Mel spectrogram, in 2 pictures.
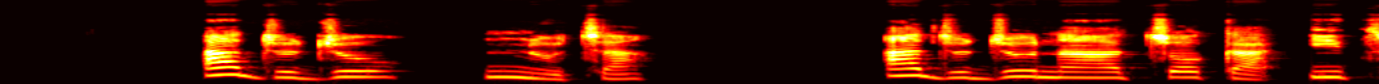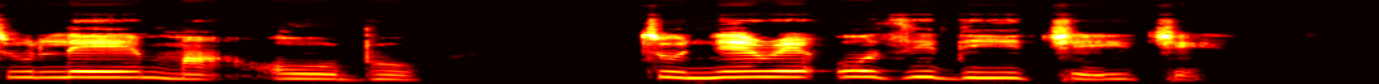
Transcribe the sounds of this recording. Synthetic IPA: a˦d͡ʒʊ˨d͡ʒʊ˦ | n̩˦ɲo˨t͡ʃa˦ | a˦d͡ʒʊ˨d͡ʒʊ˦na˨a˨t͡ʃɔ˦ka˨i˦tu˦le˦ma˨o˨bʊ˨ | tʊ˨ɲe˦ɾe˦ʔo˦zi˦di˨i˦t͡ʃe˨i˦t͡ʃe˨

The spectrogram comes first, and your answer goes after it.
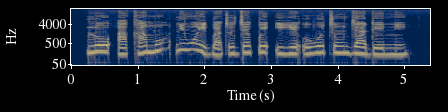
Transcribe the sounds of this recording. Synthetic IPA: lo˧a˨kʰa˨˦mɔ̃˦nĩ˦w̃ɔ̃˦i˦˨ɡ͡ba˨to˨˧˦d͡ʒɛ˦k͡pe˦i˧je˧ʔo˧wo˦tũ˦n̩˦d͡ʒa˦˨de˧nĩ˧

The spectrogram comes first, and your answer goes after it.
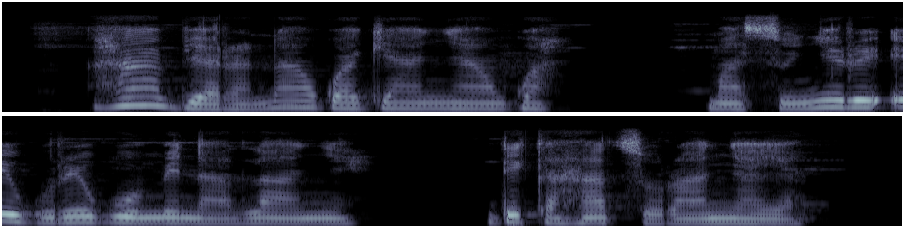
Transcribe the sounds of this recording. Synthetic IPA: ɦa˦bja˨ɾa˨na˦ɡʷa˦ɡɪ˦a˦ɲ˦a˦ɡʷa˦ | ma˨so˨ɲe˦ɾe˦ʔe˦ɡʷu˨ɾe˦ɡʷo˨me˦na˨a˨la˦a˦ɲɪ˦ | dɪ˦ka˨ɦa˦tʊ˨ɾa˦ɲa˦ja˦

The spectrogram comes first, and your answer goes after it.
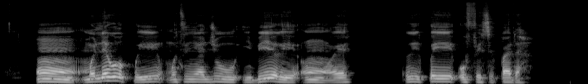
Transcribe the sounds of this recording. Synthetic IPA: ũ˦ũ˨mo˧le˦ɾo˦˨k͡pe˨˦mo˧ti˧j̃ɛ̃˧d͡ʒu˦˧i˨bi˨˦e˦˨ɾe˨ʔũ˧˨ũ˨ɾɛ˧ | ɾi˦k͡pe˦o˧fe˨si˨k͡pa˧da˨

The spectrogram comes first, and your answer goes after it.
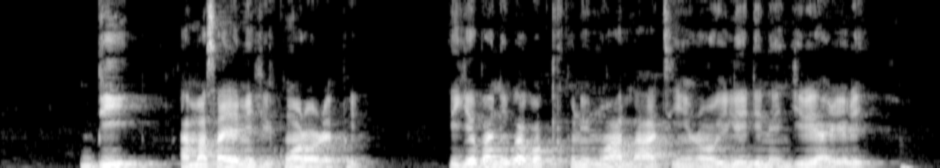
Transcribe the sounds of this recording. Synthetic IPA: bi˨˦a˦˨mã˨˧˨sa˧jɛ˧mĩ˧˦fi˧kũ˦ɔ˦ɾɔ˧ɾɛ˨k͡pe˨˦ | i˧d͡ʒɔ˦ba˦nĩ˦ɡ͡bɛ˦˨wɔ˧˦ki˧kũ˦nĩ˦nũ˦a˦˨la˨˦a˦˨ti˧˦ĩ˨ɾ̃ã˧o˧ɾi˦le˦˨de˧nã˨d͡ʒi˦i˦a˦˨ɾe˨˦ɾe˦˨

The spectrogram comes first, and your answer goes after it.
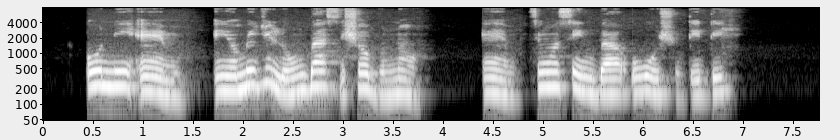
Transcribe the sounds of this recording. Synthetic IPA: o˦nĩ˧ʔɛ˨m̩˨ | i˨j̃ɔ̃˨me˦d͡ʒi˦˨lo˨n̩˦ɡ͡ba˦si˨˦ʃɔ˦˨bũ˨nãː˦˨ | ɛ˨m̩˨ti˦w̃ɔ̃˦si˦˨n̩˦ɡ͡ba˧o˧wo˦o˧ʃu˨de˨˦de˦

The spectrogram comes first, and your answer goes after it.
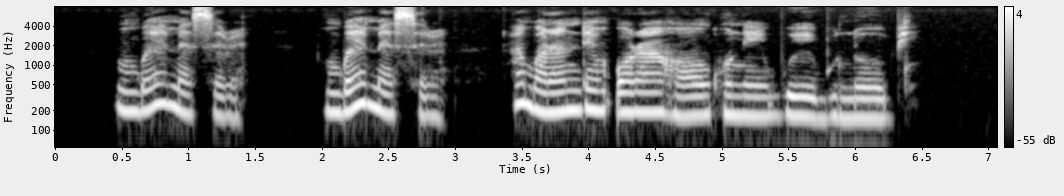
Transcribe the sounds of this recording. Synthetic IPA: ŋ͡m̩˨ɡ͡be˦me˨sɪ˨ɾɪ˨ | ŋ͡m̩˨ɡ͡be˦me˨sɪ˨ɾɪ˨ | a˦ɡ͡ba˨ɾa˨n̩˦dɪ˦ŋ͡m̩˦k͡pɔ˦ɾa˦ɦʊ˨ɔ˦ŋ̩˦kʷʰʊ˦ne˦ɡ͡bu˦e˦ɡ͡bu˨no˦bi˨

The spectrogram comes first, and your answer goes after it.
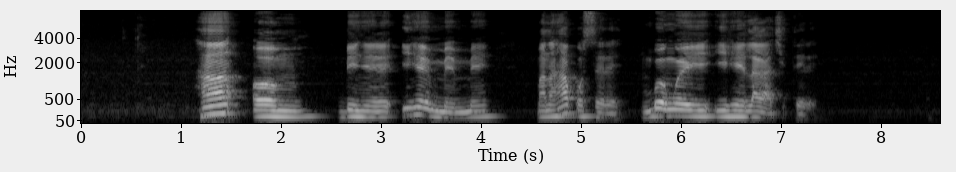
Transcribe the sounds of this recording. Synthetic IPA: ha˦ɔ˨m̩˨ | bi˨ɲe˨i˦ɦe˦m̩˨me˨m̩˦me˦ | ma˨na˨ɦa˦kʷʊ˨sɪ˨ɾɪ˨ | ŋ͡m̩˨ɡ͡bo˦˨ŋʷe˦ɣɪ˦i˦ɦe˦la˦ɣa˨t͡ʃi̥˨te˨ɾḛ˨

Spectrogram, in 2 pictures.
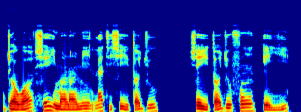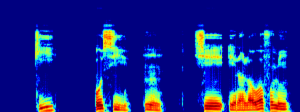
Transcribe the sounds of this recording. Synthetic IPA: d͡ʒɔ˨wɔ˨˦ʃe˦i˦˨mã˨ɾ̃ã˨mĩ˧la˦ti˧ʃe˧i˨tɔ˨˦d͡ʒu˦ | ʃe˧i˨tɔ˨˦d͡ʒu˦fũ˦e˨ji˨˦ | kʰi˦ | o˧sĩ˨ | ʃe˧i˨ɾ̃ã˨lɔ˨wɔ˦fũ˦mĩ˧

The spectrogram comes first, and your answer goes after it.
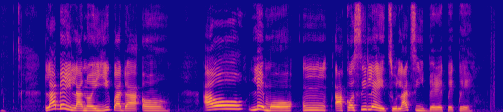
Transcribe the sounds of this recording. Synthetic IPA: la˦bɛ˦i˦˨la˨nã˨i˨ji˨˦k͡pa˧da˨ɔ̃˨ | a˧o˦le˦˨mɔ̃˨ | ũ˦a˧kɔ˧si˦lɛ˦˨e˨to˨˦la˨˦ti˧i˨bɛ˨ɾɛ˨k͡pɛ˨k͡pɛ˨

